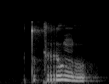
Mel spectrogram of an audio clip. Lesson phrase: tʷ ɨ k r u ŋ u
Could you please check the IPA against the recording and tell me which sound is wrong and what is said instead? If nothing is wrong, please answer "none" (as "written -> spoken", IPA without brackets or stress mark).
none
